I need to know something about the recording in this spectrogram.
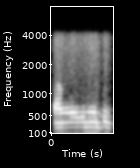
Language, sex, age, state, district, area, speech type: Bengali, male, 18-30, West Bengal, Darjeeling, urban, conversation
